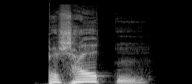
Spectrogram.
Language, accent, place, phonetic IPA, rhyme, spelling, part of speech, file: German, Germany, Berlin, [bəˈʃaltn̩], -altn̩, beschallten, adjective / verb, De-beschallten.ogg
- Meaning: inflection of beschallen: 1. first/third-person plural preterite 2. first/third-person plural subjunctive II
